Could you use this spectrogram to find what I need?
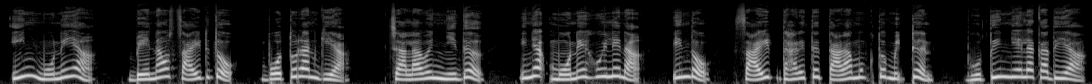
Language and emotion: Santali, fearful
